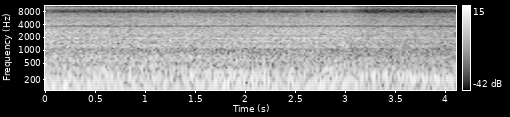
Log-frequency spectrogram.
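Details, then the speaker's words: 1989 Corvette roadster V8 after ignition module replacement and a fix for a loose plug, testing Bosch III injectors: steady smooth low idle rumble, no misses or stumbles, idling much smoother. "all this is normal she is iing so much smoother"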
